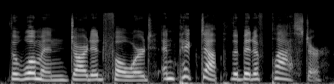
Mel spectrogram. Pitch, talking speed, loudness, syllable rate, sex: 230 Hz, 195 wpm, -18 LUFS, 5.2 syllables/s, female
